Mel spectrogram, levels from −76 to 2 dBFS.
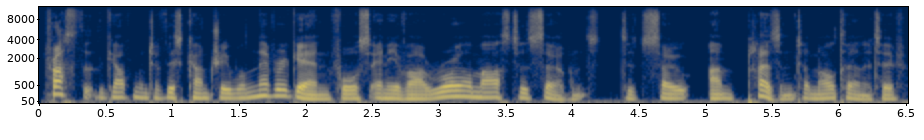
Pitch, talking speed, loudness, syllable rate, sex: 120 Hz, 210 wpm, -20 LUFS, 6.2 syllables/s, male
